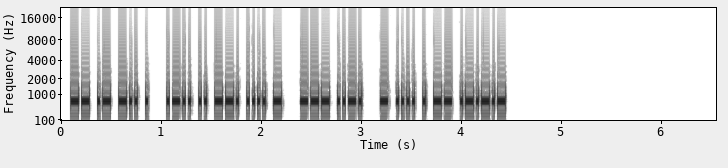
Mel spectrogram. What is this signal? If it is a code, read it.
Morse code, heard as a keyed tone, about 44 wpm, 700 Hz. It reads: MADE LIGHT OF THEM.
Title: Sentences from Top 1300 Words 45wpm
